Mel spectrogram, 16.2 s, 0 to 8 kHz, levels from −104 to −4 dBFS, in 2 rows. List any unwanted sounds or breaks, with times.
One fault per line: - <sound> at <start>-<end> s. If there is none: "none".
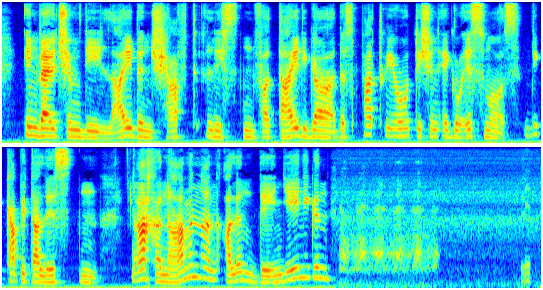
- bark at 13.1-14.7 s
- laugh at 15.9-16.0 s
